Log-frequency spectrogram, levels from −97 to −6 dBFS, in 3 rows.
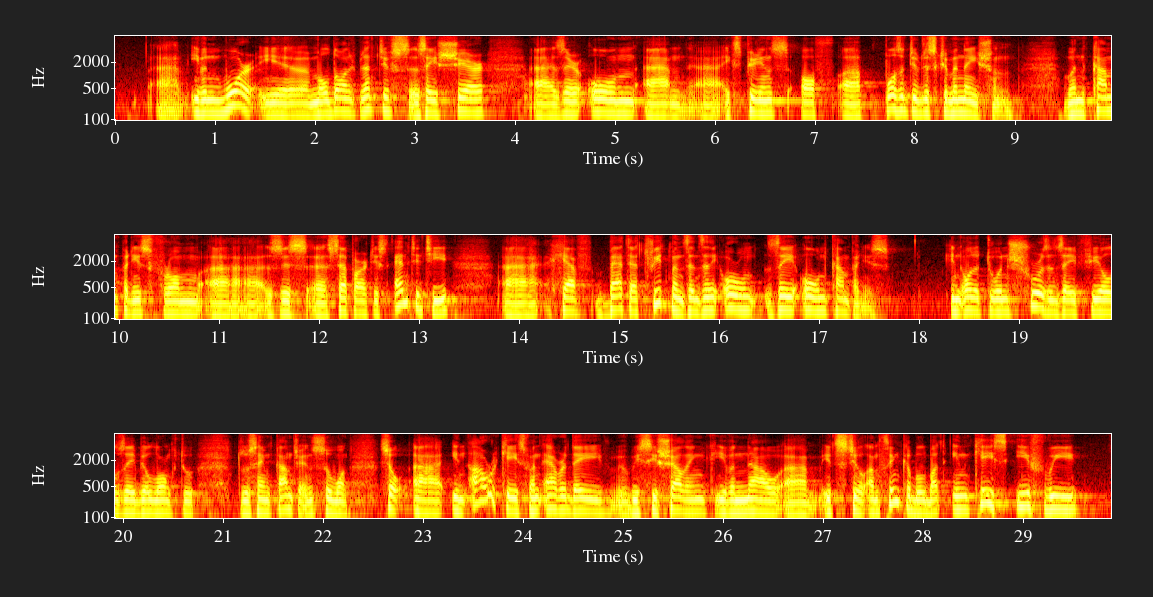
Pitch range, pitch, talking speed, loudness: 125-155 Hz, 140 Hz, 150 wpm, -22 LUFS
